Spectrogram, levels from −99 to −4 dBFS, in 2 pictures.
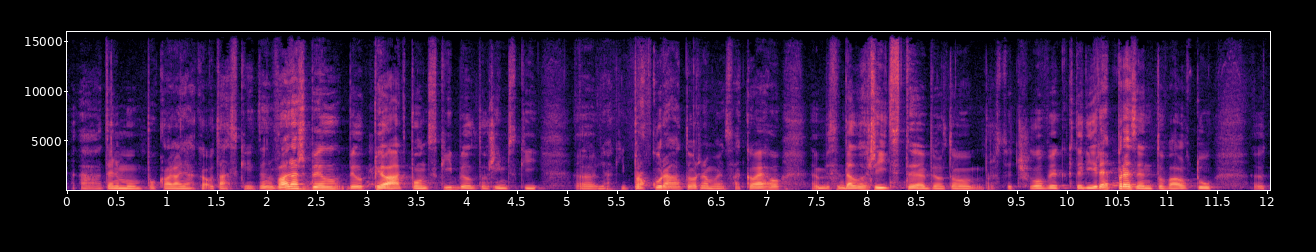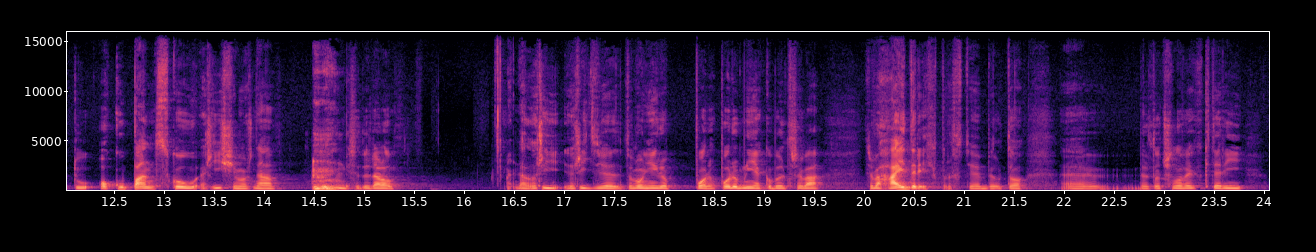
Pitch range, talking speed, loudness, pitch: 105-130 Hz, 150 wpm, -27 LUFS, 115 Hz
